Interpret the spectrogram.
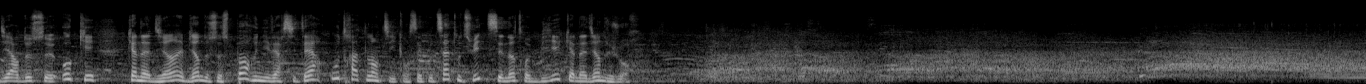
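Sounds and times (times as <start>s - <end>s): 
speech: 0.0s - 6.6s
ice hockey fans cheering a goal in an arena: 7.0s - 13.6s.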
